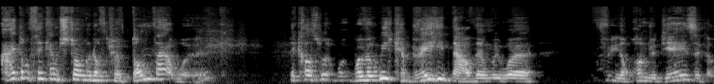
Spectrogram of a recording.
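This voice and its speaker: The pitch swings very widely from phrase to phrase. The voice carries a Mancunian accent. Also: man, high pitch for a man, moderate pace. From northern England, south Manchester. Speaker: charity founder and mayoral candidate. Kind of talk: podcast interview.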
